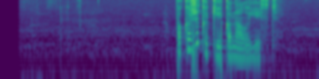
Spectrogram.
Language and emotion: Russian, neutral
